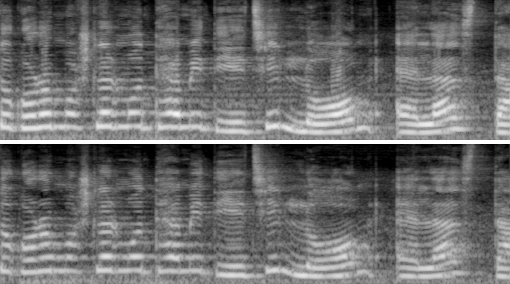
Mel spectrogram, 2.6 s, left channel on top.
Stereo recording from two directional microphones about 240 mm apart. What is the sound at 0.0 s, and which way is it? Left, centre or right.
A woman's voice, centre.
